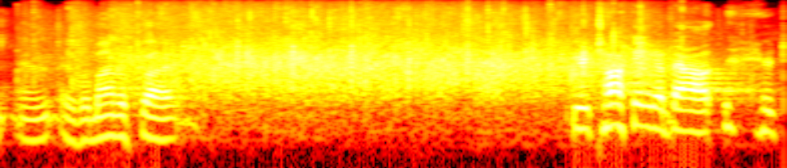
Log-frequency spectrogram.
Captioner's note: audience applauding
